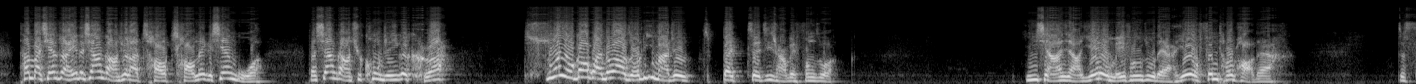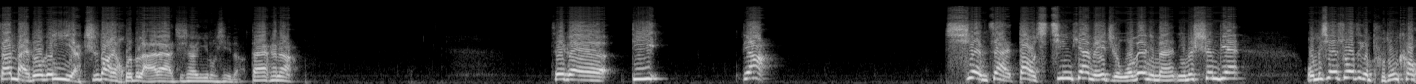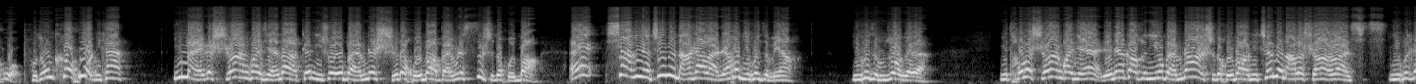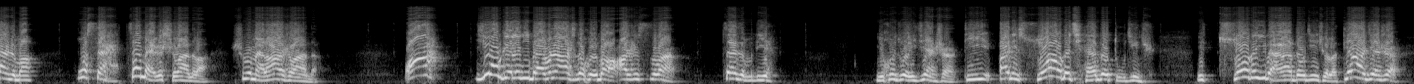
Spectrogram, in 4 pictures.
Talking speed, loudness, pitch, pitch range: 295 characters per minute, -13 LUFS, 235 Hz, 205-280 Hz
